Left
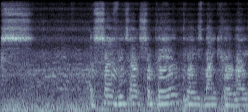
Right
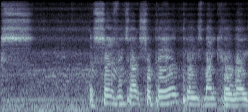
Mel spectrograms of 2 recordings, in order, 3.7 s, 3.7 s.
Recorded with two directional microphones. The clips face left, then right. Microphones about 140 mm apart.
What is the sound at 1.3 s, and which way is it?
A man's voice, 50° right (ahead or behind).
